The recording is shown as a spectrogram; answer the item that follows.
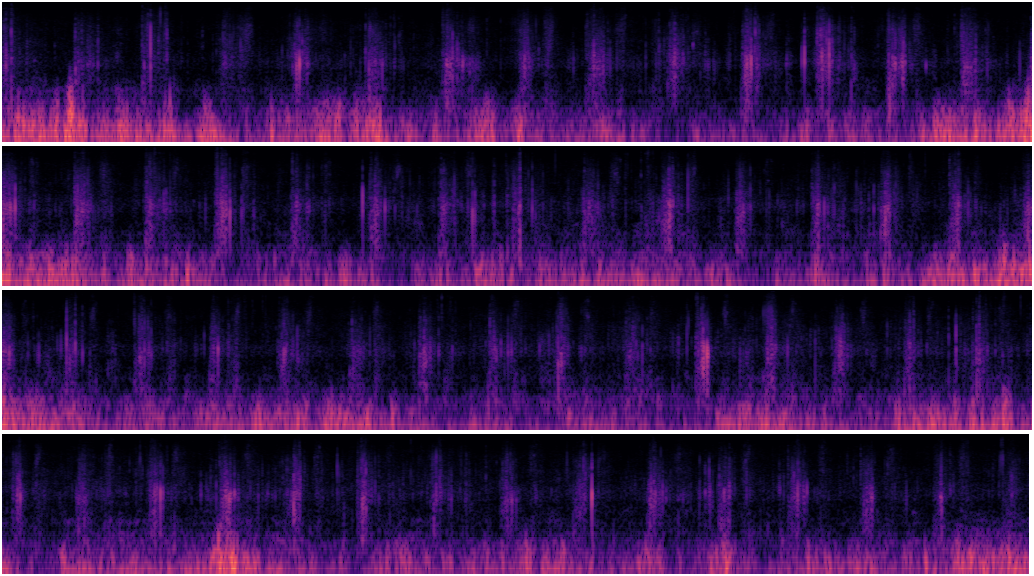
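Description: Footsteps crunching on a gravel trail at a steady walking pace, about two steps a second.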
